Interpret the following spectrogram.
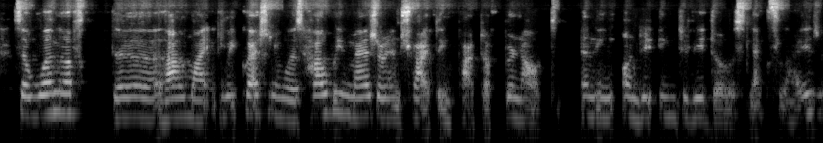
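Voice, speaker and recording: A fairly slow pace marks this speech, delivered with a non-native accent. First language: not English. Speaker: tech bootcamp team member. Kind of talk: project presentation. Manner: halting.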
